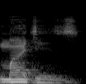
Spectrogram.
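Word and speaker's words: magis: of Loyola left us we pronounce it matches and matches means the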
